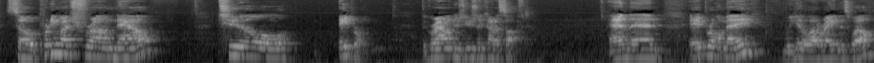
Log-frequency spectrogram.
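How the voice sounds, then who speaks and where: This man speaks at a high pitch with ordinary pitch variation, and audible room echo surrounds him. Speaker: golf instructor. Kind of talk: live video Q&A tutorial. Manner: casual, with fillers.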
